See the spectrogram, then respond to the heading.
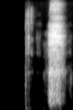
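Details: A short breathy intake, then one loud explosive sneeze from an adult who is sick over Christmas week with a cold; sneeze.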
